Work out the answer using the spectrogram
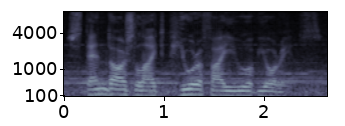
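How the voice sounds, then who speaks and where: An actor playing a solemn, devout holy healer and demon hunter in a fantasy video game, formal and grave. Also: male voice, medium pitch, measured pace, lightly acted. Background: music.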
